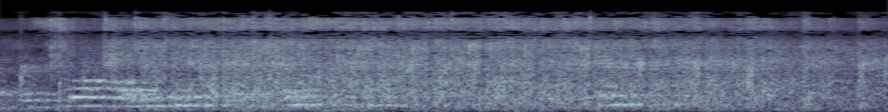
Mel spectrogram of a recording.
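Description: Audience applauding: a dense, steady clapping that starts abruptly and stays loud throughout, with a few faint voices under it.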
